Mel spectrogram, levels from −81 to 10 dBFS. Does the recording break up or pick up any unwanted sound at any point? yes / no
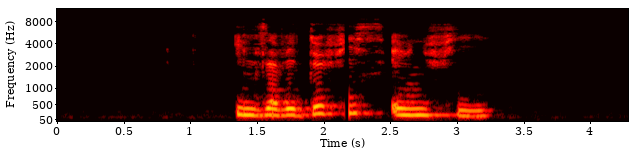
yes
